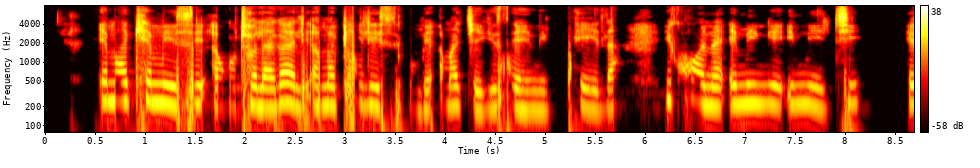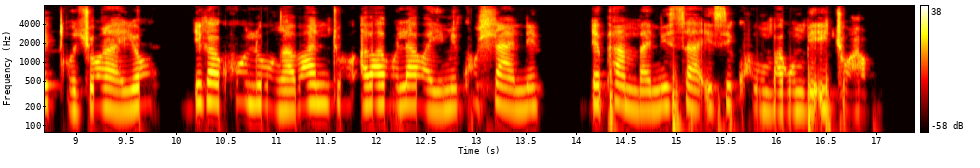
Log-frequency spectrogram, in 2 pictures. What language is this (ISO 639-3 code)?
nde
